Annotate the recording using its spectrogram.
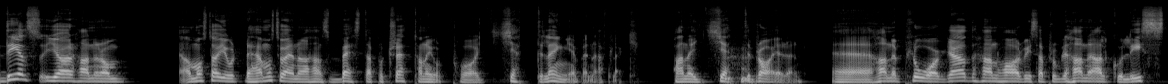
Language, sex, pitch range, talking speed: Swedish, male, 120-155 Hz, 205 wpm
